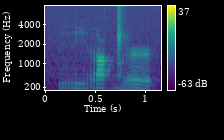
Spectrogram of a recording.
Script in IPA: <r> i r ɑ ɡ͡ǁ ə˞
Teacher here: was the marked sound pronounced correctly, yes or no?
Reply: yes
